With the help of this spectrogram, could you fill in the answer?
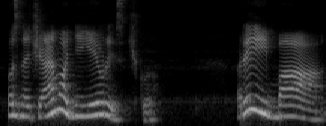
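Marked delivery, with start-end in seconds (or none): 3.1-4.3 Риба with the final А held long; final А emphasized. Shown as a demonstration. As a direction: stretch out the ending of Риба. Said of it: "Звук А".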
